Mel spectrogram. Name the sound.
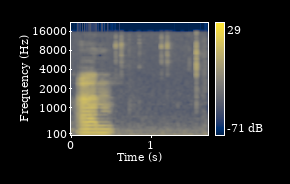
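computer mouse clicking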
